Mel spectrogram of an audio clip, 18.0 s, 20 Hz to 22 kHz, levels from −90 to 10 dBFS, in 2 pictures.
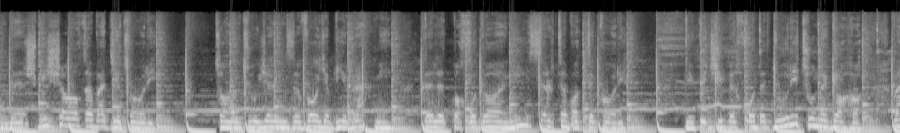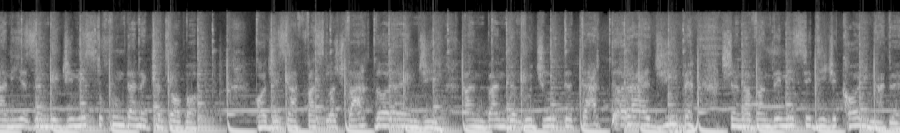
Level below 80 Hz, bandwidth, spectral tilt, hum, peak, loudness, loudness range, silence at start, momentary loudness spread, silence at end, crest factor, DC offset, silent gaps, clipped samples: -14 dBFS; 16.5 kHz; -5.5 dB/octave; none; 0 dBFS; -10 LUFS; 1 LU; 0 s; 4 LU; 0 s; 8 dB; under 0.1%; none; 0.3%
